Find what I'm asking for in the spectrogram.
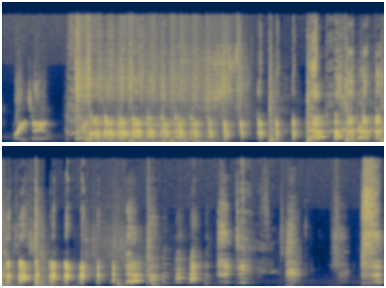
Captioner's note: spitting with laughter; cracking up hard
